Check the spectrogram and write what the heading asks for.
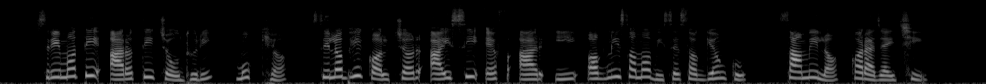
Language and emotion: Odia, neutral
